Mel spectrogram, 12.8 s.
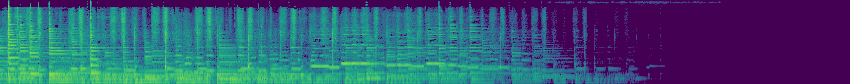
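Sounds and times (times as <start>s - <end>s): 
Latin gypsy group playing: 0.0s - 9.2s.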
